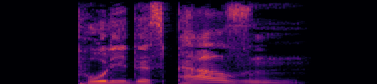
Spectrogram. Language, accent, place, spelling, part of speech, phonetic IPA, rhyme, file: German, Germany, Berlin, polydispersen, adjective, [polidɪsˈpɛʁzn̩], -ɛʁzn̩, De-polydispersen.ogg
- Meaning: inflection of polydispers: 1. strong genitive masculine/neuter singular 2. weak/mixed genitive/dative all-gender singular 3. strong/weak/mixed accusative masculine singular 4. strong dative plural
